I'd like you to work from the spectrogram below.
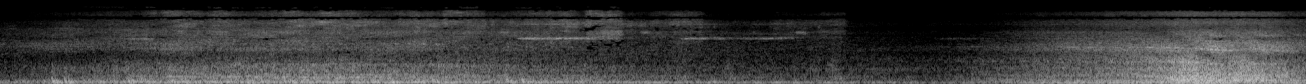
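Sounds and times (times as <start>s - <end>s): train wheels rumbling on rails: 0.0s - 13.0s
high wheel squeal: 3.3s - 8.5s.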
